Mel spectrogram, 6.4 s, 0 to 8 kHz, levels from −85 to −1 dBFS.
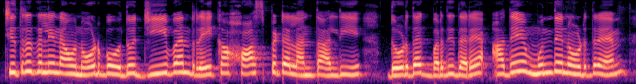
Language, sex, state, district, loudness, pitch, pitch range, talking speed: Kannada, female, Karnataka, Belgaum, -12 LUFS, 265 Hz, 240-285 Hz, 130 wpm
